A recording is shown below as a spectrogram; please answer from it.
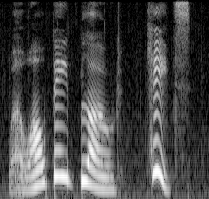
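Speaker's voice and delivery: rough, gruff voice, spoken very slowly. A narrator reads a policeman's line on finding children in the dark, gruff. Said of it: "The gruff voice said again".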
